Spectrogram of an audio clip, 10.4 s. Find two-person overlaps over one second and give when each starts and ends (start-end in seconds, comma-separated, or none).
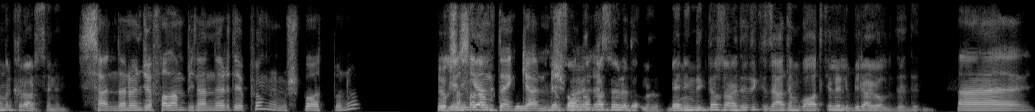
4.4-6.0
